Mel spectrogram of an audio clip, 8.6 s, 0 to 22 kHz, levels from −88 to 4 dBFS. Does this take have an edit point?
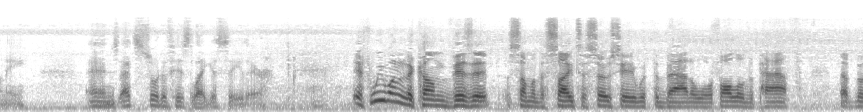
yes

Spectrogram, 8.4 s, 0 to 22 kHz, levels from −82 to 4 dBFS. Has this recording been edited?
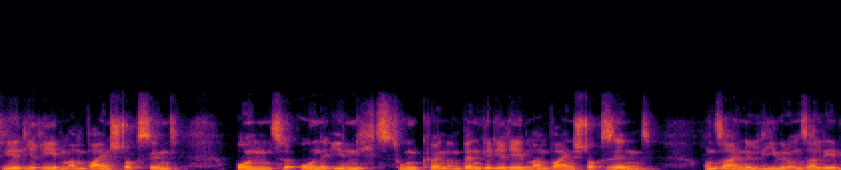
no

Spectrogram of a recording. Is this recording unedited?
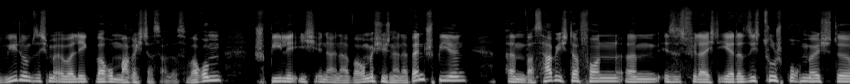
no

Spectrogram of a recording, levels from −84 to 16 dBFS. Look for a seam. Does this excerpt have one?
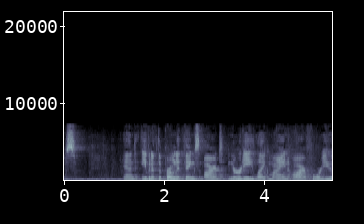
no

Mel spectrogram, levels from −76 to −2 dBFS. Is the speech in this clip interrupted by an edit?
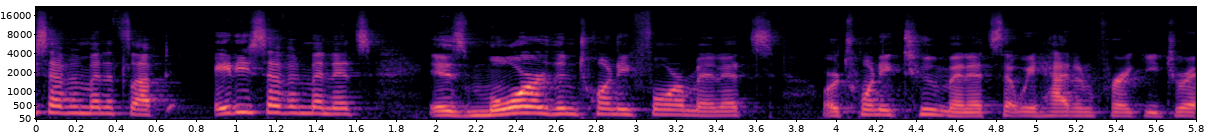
no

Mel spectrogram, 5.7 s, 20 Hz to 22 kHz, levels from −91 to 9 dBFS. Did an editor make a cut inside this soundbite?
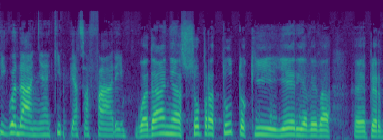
yes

